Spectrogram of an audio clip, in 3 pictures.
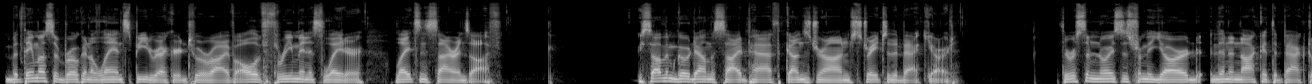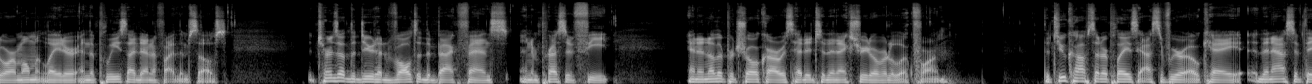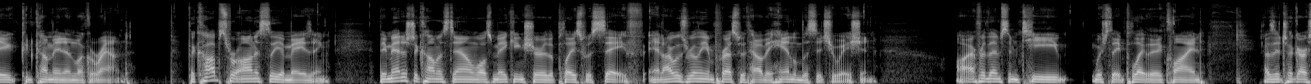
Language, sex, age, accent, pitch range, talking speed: English, male, 20-39, American, 105-120 Hz, 225 wpm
